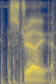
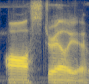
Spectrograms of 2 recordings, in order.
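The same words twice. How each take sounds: First: It is pronounced with an Australian accent. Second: It is pronounced with an American accent. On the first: "whereas you say Australia" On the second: "Americans say Australia"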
